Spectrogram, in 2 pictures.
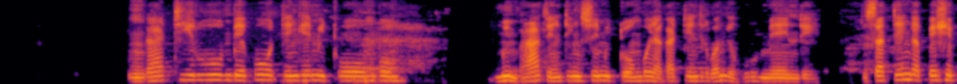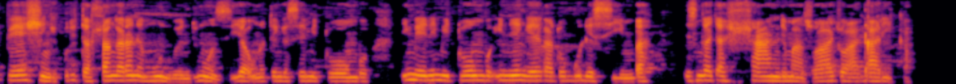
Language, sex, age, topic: Ndau, female, 36-49, health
